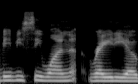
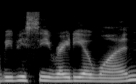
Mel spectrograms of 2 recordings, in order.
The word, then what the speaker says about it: BBC Radio 1: So, Prince William appeared on BBC 1 Radio, BBC Radio 1 is actually how you say it over there, discussing mental health,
